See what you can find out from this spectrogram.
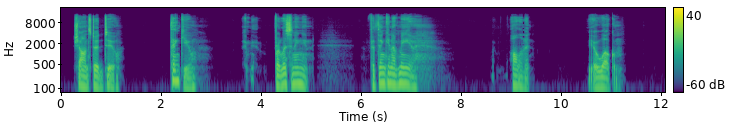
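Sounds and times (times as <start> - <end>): man speaking: 0.3 - 1.2, 2.2 - 2.8, 3.7 - 5.0, 6.2 - 7.4, 9.0 - 9.4, 10.6 - 11.2.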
